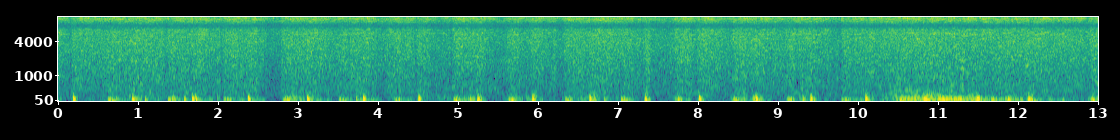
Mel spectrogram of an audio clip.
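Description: Soft, steady low heartbeats at about 85 a minute, a normal resting rhythm.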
